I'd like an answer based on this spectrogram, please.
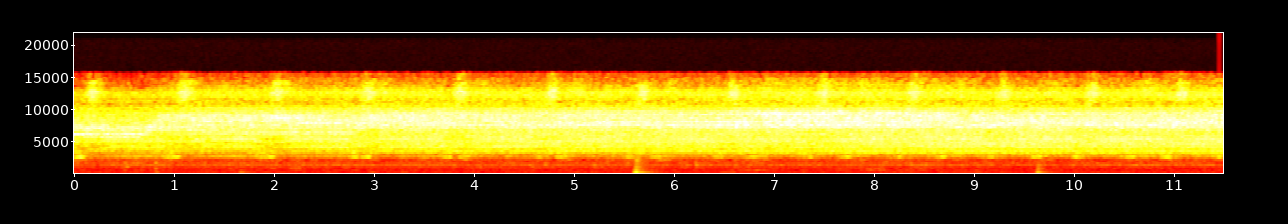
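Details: Cicadas calling in summer: a dense, steady, hissing drone held high and unbroken throughout, with a couple of faint soft knocks underneath.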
